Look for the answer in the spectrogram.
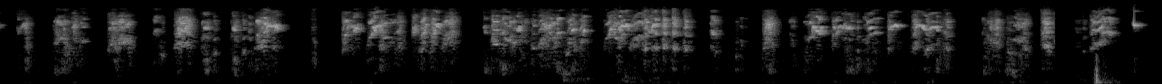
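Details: Five lovebirds kept as pets chattering with shrill high chirps in dense overlapping bursts, a steady flow of squeaky notes throughout.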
